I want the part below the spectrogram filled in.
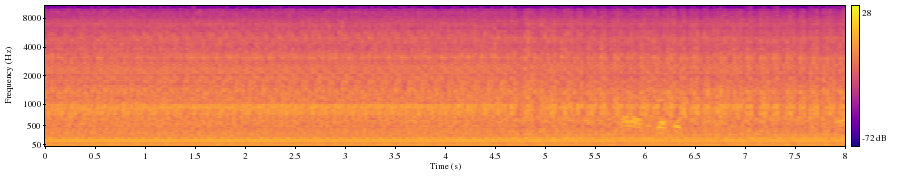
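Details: VW New Beetle TDI 90 ALH diesel with EGR delete and NRJ Car add-on tuning box being adjusted: steady diesel clatter at an even idle, no hunting or surging; idle settled and stable.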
